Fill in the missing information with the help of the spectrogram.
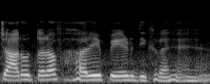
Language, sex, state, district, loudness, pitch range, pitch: Hindi, female, Uttar Pradesh, Varanasi, -19 LUFS, 195-215 Hz, 205 Hz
